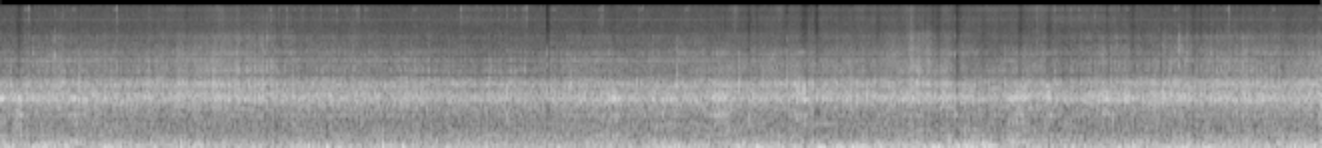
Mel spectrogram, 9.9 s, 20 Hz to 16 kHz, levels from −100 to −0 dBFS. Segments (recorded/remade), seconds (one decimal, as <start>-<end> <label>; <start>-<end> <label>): 0.0-1.2 recorded; 1.2-1.8 remade; 1.8-5.4 recorded; 5.4-7.9 remade; 7.9-9.9 recorded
